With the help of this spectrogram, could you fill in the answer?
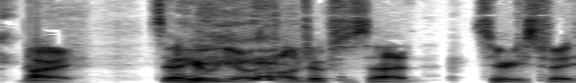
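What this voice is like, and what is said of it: Deep serious radio-announcer voice. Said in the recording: “that voice? ... that was my serious radio voice. ... You sound like a middle-aged dad. ... Like a middle-aged country.”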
